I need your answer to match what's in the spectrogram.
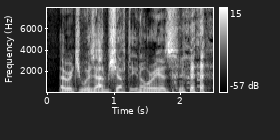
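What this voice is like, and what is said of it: Imitates another person's voice. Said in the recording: “I love your impression of him.”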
